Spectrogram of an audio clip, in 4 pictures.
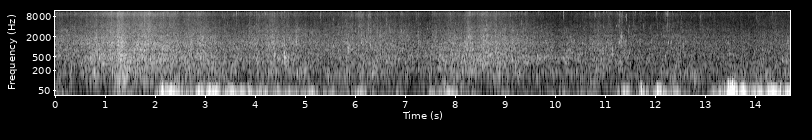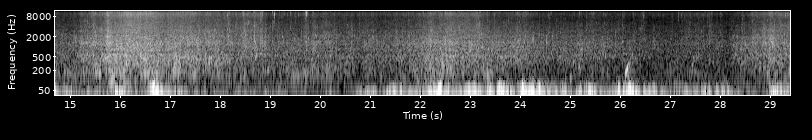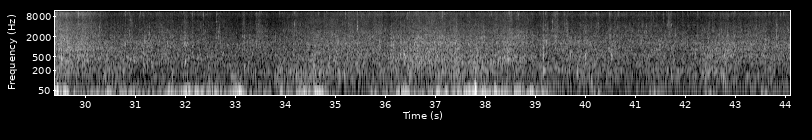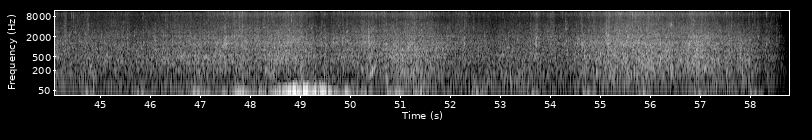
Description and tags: recorded at Baia del Rogiolo, Livorno Italy, over the gravel at 1mt from sea waves
mediterranean, water, bay, shoreline, gravel, nature, stereo, soundscape, ambient, ambience, waves, sea, ocean, beach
